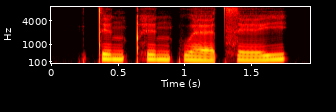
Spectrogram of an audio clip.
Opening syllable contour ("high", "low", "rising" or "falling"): low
